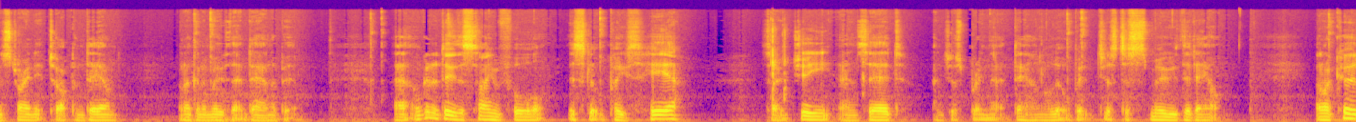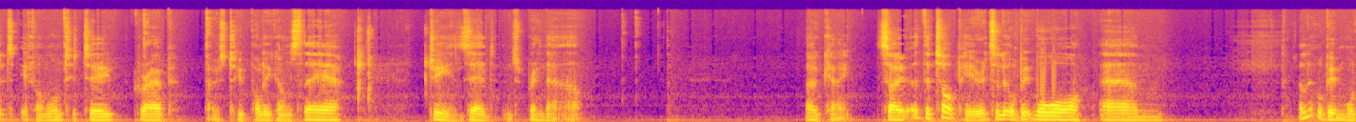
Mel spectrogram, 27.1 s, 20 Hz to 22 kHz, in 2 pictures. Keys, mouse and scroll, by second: 3.8 click, 4.5 click, 7.8 g, 13.3 click, 15.0 click, 17.2 g.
